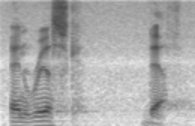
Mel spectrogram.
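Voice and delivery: dropping to a low hush on death; quiet, grave emphasis. Real, not acted. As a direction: let it sink, soft and low. Preacher drops voice for gravity.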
